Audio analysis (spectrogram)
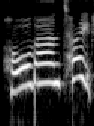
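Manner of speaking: called out high and slow over the tractor; shouted. A narrator's reading. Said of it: "shouted Paw Paw".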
